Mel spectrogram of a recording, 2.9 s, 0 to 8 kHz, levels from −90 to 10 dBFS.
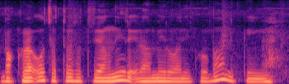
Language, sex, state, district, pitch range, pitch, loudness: Garo, male, Meghalaya, South Garo Hills, 110-130 Hz, 115 Hz, -15 LUFS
